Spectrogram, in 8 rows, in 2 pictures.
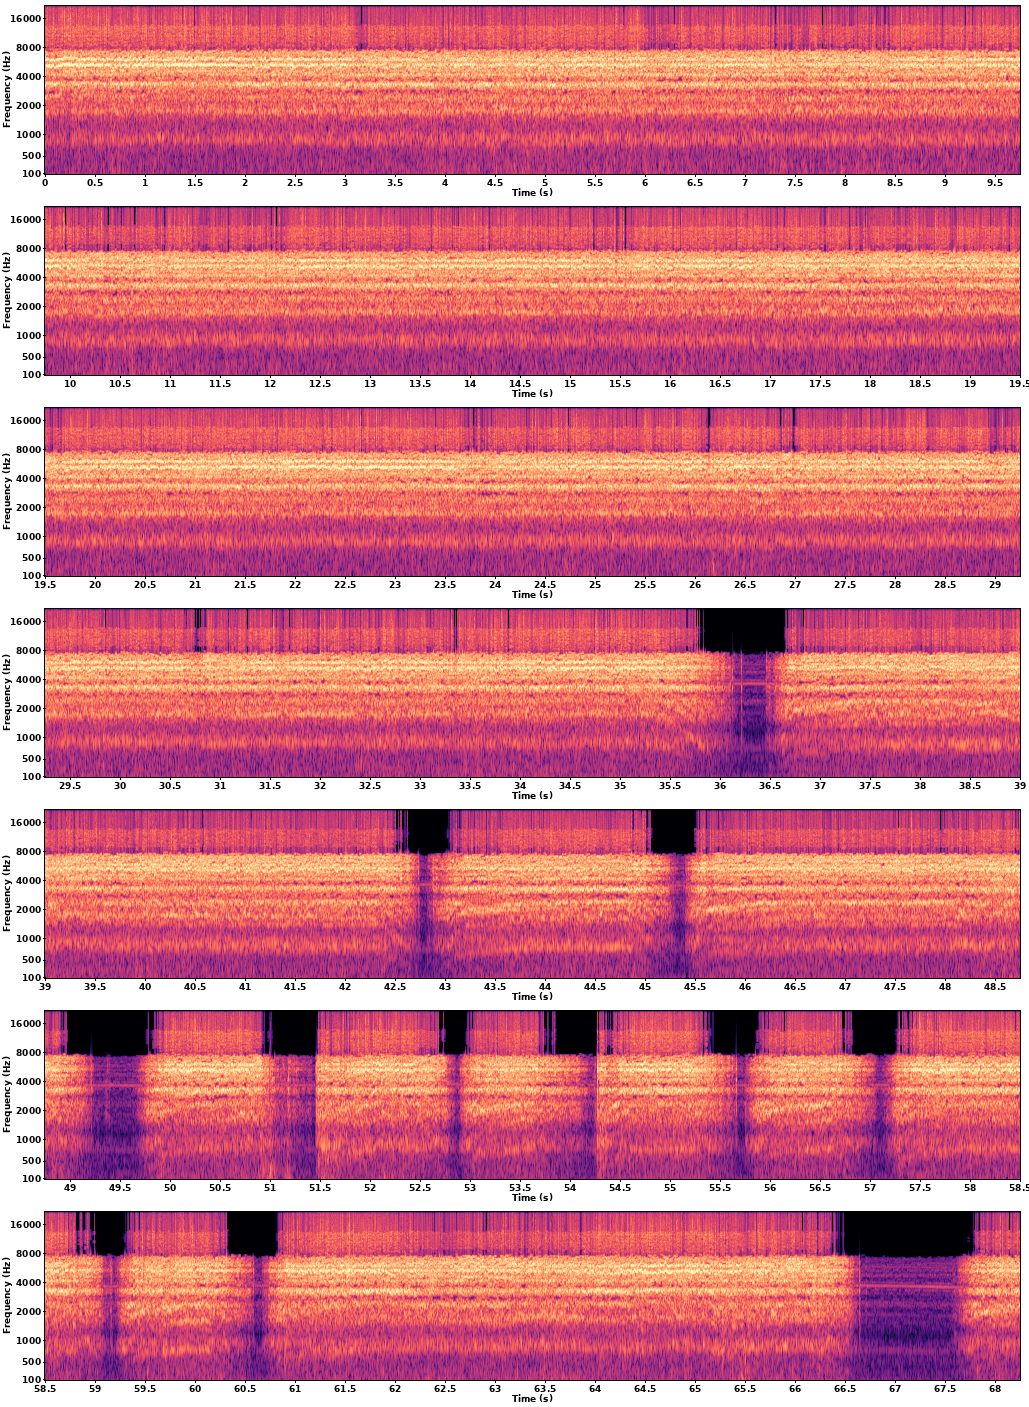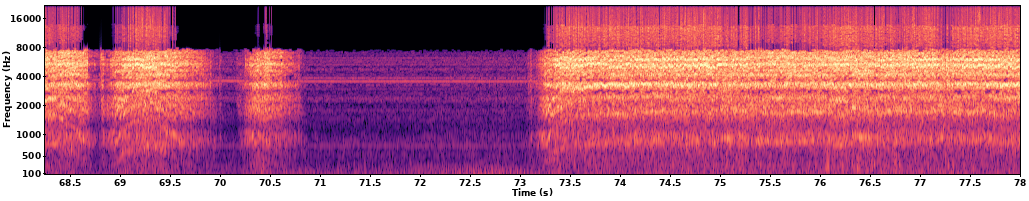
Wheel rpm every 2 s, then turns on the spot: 230, 230, 230, 230, 230, 230, 230, 230, 230, 230, 230, 230, 230, 230, 230, 230, 230, 200, 110, 210, 210, 130, 150, 190, 120, 130, 120, 100, 110, 140, 130, 220, 220, 70, 90, 10, 50, 220, 230.
none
